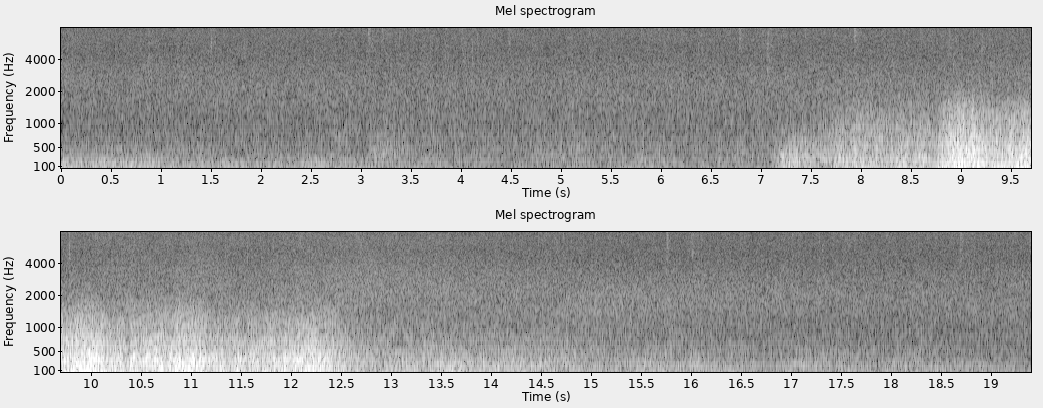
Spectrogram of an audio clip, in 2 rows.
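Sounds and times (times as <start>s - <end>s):
storm: 7.2s - 14.8s.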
